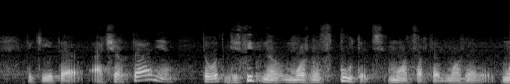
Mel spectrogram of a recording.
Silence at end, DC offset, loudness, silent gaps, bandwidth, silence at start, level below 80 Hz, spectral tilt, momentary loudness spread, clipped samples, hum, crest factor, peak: 0 s; under 0.1%; -22 LUFS; none; 7 kHz; 0 s; -58 dBFS; -8.5 dB/octave; 6 LU; under 0.1%; none; 16 dB; -6 dBFS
